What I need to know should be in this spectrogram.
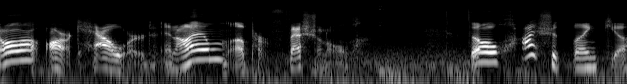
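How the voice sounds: Putting on a character voice, a woman speaks fairly slowly at a high pitch, her loudness swinging widely.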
